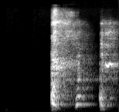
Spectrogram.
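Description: After a brief silence, a person coughs in a quick burst of two or three harsh coughs, the last one cut off, with no talking around them.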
